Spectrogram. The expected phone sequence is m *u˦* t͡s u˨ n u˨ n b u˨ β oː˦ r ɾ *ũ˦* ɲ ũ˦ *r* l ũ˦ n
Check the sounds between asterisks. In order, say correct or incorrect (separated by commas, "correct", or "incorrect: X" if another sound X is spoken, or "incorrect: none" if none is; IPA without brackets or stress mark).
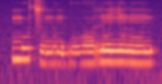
correct, correct, incorrect: none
